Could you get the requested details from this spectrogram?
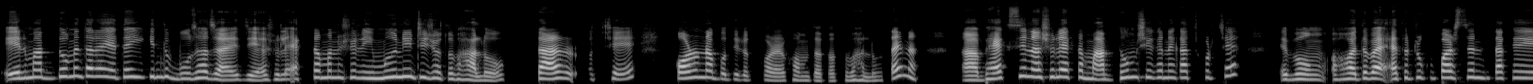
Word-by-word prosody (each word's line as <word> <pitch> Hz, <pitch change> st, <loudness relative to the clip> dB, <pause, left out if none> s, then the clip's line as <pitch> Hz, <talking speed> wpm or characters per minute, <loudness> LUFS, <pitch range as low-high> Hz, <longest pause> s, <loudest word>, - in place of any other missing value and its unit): এর 280 Hz, +1 st, +3 dB
মাধ্যমে 335 Hz, +4 st, 0 dB
তারা 375 Hz, -1 st, +3 dB
এটাই 350 Hz, +3 st, -1 dB
কিন্তু 350 Hz, 0 st, -2 dB
বুঝা 270 Hz, +3 st, -1 dB
যায় 210 Hz, -1 st, +4 dB
যে 215 Hz, -, -2 dB
আসলে 230 Hz, +2 st, -5 dB
একটা 320 Hz, +6 st, -5 dB
মানুষের 320 Hz, 0 st, -3 dB
ইমিউনিটি 335 Hz, +3 st, +1 dB
যত 275 Hz, -3 st, -5 dB, 0.2 s
ভালো 190 Hz, -2 st, 0 dB, 0.5 s
তার 265 Hz, +1 st, +9 dB, 0.3 s
হচ্ছে 255 Hz, +3 st, -9 dB, 0.6 s
করোনা 320 Hz, +3 st, +4 dB
প্রতিরোধ 230 Hz, -5 st, -8 dB
করার 180 Hz, -3 st, -3 dB
ক্ষমতা 190 Hz, -3 st, -7 dB
তত 165 Hz, 0 st, -11 dB, 0.2 s
ভালো, 180 Hz, -3 st, -8 dB, 0.2 s
তাই 340 Hz, +6 st, +5 dB
না? -, -, +1 dB, 0.5 s
আ -, -, +7 dB, 0.2 s
ভ্যাকসিন 280 Hz, +8 st, +2 dB
আসলে 345 Hz, +1 st, -2 dB
একটা 330 Hz, 0 st, -3 dB
মাধ্যম 230 Hz, +8 st, +3 dB
সেখানে 315 Hz, -1 st, -4 dB
কাজ 310 Hz, 0 st, 0 dB
করছে। 320 Hz, +5 st, -7 dB, 0.6 s
এবং 235 Hz, +1 st, 0 dB, 0.4 s
হয়তোবা 270 Hz, +2 st, +5 dB, 0.2 s
এতটুকু 300 Hz, +1 st, -8 dB
পারসেন 310 Hz, +2 st, +2 dB, 0.2 s
তাকে 290 Hz, +1 st, -1 dB
285 Hz, 145 wpm, -23 LUFS, 235-325 Hz, 0.6 s, তার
